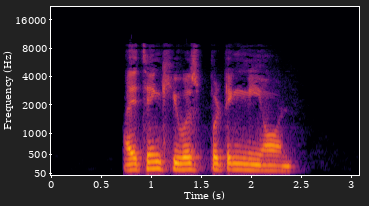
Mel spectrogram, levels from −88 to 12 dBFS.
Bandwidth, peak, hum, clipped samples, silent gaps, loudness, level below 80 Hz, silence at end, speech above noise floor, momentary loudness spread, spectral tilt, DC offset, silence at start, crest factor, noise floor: 9 kHz; 0 dBFS; none; under 0.1%; none; -15 LUFS; -56 dBFS; 0.7 s; 73 dB; 7 LU; -7 dB/octave; under 0.1%; 0.75 s; 16 dB; -86 dBFS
